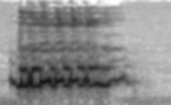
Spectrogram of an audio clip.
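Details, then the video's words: A fox gives a single cry of about a second: a nasal, quavering, harmonic wail that wobbles in pitch before fading, against an otherwise quiet background. "여우 울음소리 귀여움"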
